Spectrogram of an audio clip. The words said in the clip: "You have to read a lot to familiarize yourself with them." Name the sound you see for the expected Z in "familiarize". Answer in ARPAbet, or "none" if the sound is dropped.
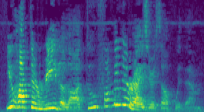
Z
